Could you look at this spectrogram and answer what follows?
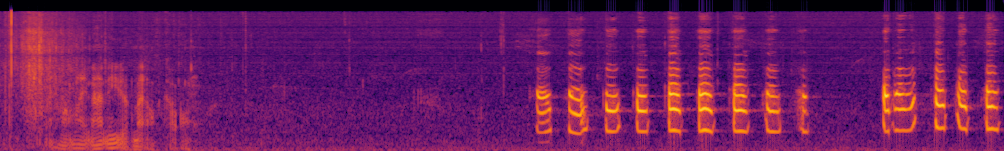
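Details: A wild turkey tom on public land beside a state park, answering and approaching, gives two rapid, rattling gobbles, each a fast burst of about ten gulping notes; a man's whisper at the start.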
